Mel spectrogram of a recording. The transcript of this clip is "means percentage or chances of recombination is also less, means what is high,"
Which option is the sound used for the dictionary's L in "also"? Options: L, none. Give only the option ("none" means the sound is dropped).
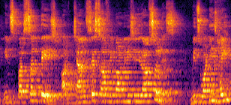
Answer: none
